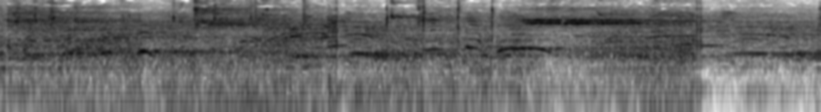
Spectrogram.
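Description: Basketball game sounds in a gym: sneakers squeaking on the hardwood court, a ball bouncing and players' and spectators' voices. A brief steady high tone sounds about four seconds in.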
